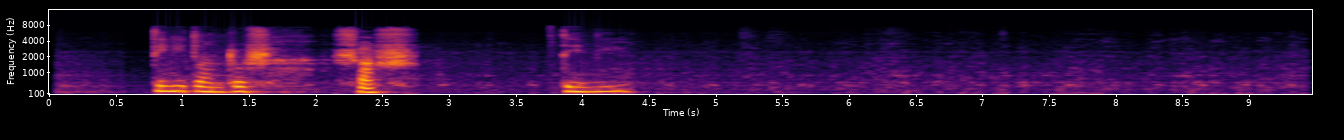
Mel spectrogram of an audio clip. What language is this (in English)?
Bangla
